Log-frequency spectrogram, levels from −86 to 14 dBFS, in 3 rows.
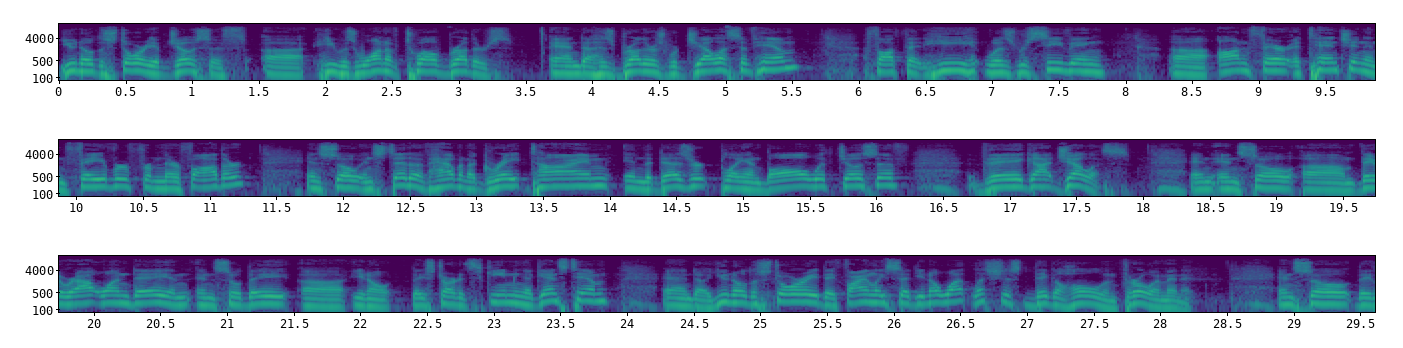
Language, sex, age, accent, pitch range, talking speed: English, male, 40-59, American, 145-195 Hz, 200 wpm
